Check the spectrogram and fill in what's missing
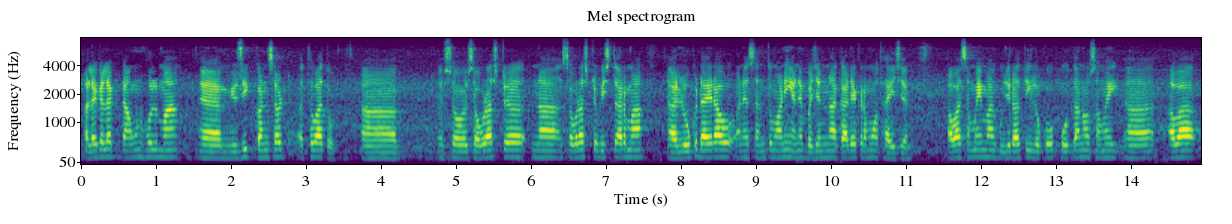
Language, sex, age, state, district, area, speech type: Gujarati, male, 30-45, Gujarat, Junagadh, urban, spontaneous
